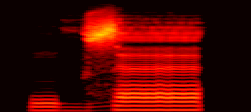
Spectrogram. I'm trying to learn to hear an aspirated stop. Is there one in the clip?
no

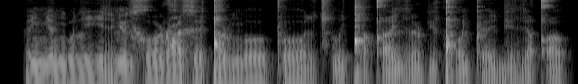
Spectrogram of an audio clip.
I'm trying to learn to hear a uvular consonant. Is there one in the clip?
yes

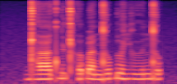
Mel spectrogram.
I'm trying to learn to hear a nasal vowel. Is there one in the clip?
no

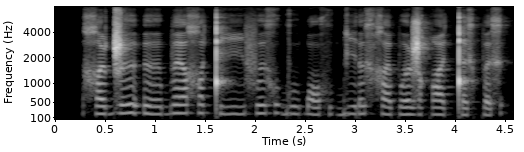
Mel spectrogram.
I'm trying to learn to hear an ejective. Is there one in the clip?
no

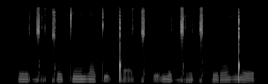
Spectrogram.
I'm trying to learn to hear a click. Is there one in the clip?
yes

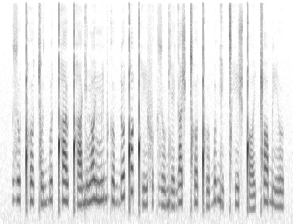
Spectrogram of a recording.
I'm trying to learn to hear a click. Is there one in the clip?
yes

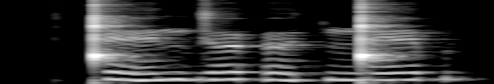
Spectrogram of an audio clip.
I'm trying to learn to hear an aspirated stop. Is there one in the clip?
no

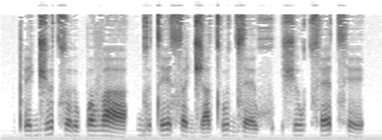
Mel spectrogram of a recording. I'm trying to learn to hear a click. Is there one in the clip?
no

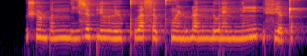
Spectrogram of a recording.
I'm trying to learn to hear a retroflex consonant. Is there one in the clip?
yes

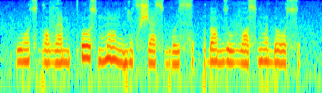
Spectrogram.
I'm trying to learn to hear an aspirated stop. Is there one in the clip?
no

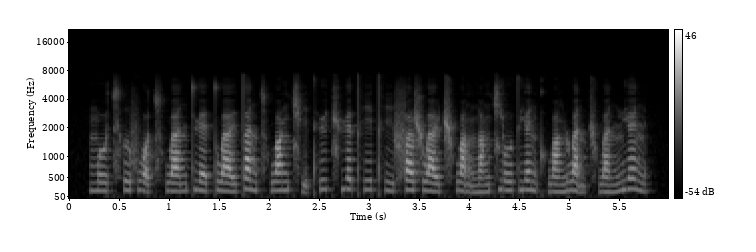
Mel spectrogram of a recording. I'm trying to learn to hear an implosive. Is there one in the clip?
no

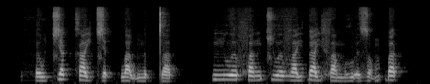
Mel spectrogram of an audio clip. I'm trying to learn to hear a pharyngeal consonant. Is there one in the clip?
no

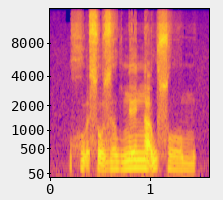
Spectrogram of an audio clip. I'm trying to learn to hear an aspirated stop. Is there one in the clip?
no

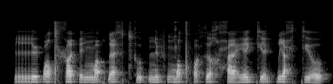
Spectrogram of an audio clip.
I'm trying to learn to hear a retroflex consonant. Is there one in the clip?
no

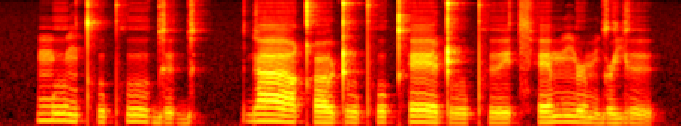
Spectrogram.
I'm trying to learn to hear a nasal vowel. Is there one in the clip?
no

